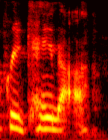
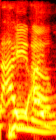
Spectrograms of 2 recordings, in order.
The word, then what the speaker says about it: Cana: What's the correct pronunciation, before I finish your intro, of the word pre-Cana? – No, you nailed it. – Okay. – Oh, okay. Great. And Cana, like almost like canine, like not Cana.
